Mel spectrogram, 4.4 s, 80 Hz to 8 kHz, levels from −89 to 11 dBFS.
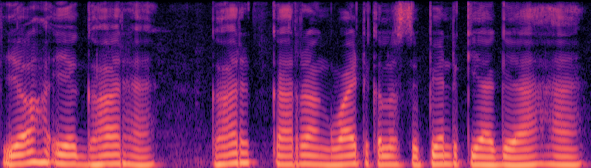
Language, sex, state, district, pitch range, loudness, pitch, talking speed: Hindi, male, Jharkhand, Palamu, 145-160 Hz, -13 LUFS, 150 Hz, 190 wpm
